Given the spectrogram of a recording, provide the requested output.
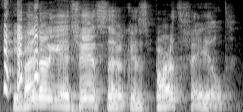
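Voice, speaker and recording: A man's voice: on the high side, animated, moderate pace, highs cut off, very noisy. A man talking casually as a player on a tabletop roleplaying podcast, describing his moves. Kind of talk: casual tabletop game talk.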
